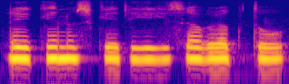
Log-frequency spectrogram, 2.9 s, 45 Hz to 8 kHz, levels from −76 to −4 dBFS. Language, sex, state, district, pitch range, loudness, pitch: Hindi, female, Madhya Pradesh, Bhopal, 205-220 Hz, -14 LUFS, 215 Hz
